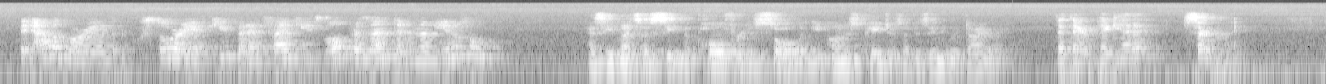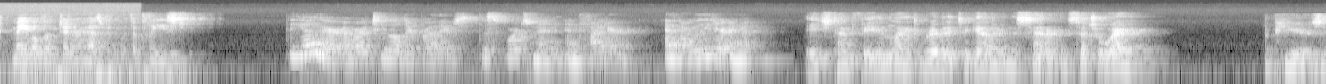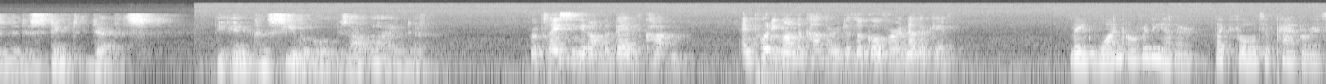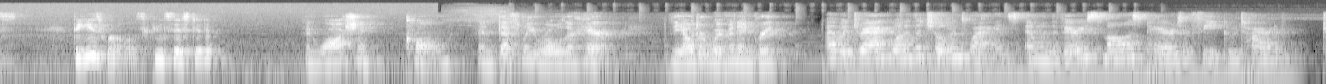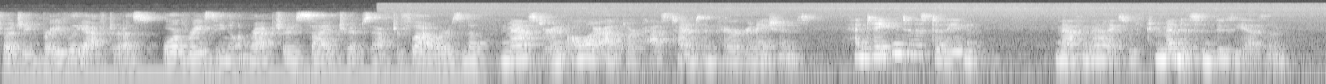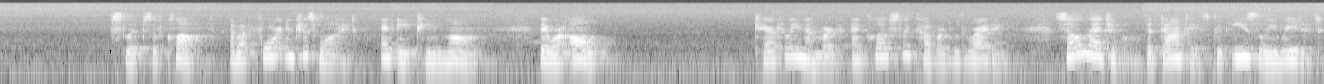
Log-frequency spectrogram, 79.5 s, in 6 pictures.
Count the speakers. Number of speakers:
10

